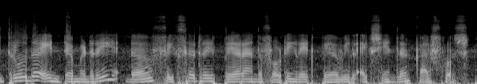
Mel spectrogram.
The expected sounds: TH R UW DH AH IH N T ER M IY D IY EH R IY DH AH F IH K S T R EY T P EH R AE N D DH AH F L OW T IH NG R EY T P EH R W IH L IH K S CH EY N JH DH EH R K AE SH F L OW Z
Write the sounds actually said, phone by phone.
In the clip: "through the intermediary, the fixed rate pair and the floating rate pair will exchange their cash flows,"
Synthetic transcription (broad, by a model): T R UW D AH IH N T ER M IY D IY R IY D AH F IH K S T R EY T P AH R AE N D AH F L OW T IH NG R EY T P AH R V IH L IH K S CH EY N JH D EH R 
